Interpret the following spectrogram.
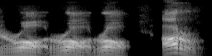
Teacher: তালুতে লাগছে তাহলে র টা পুর হয়ে র উচ্চারণ হয়ে যাবে জীবের আগার উল্টো পিঠ তার বরাবর উপরের তালুর সাথে লেগে উচ্চারণ হয়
